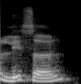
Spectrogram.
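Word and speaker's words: listen: देन why don't you लिसन? Why means क्यों? Don't मी्स नहीं। यू मी्स आप लिसन इस वर्ड में टी साइलेंट है।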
